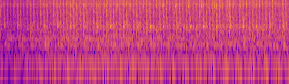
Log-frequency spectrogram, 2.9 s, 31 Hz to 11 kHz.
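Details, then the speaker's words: 1998 VW TDI at nearly 500,000 miles, run on waste vegetable oil, with the breather pulled out: uneven, lumpy idle pulsing near four beats a second with puffing from the open breather; heavy blow-by past a stuck ring, worsening daily, with a head-off ring replacement planned. "So it's pushing all the compression down into the bottom of the block, and it's got to escape somewhere."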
